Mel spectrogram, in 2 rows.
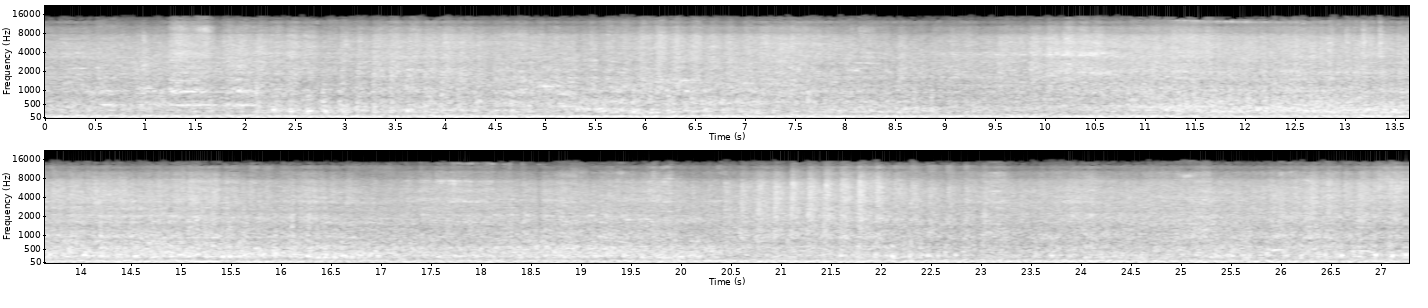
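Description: Freight cars of a long manifest train rolling past at about 36 mph: a steady, loud rumble of steel wheels on rail with clatter from the trucks and couplers.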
